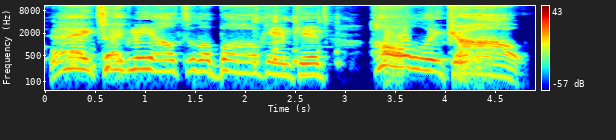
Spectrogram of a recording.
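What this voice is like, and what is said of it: Bad impression of a baseball announcer. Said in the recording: “your Harry Carey impression ... that really is bad. The worst Harry Carey.”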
